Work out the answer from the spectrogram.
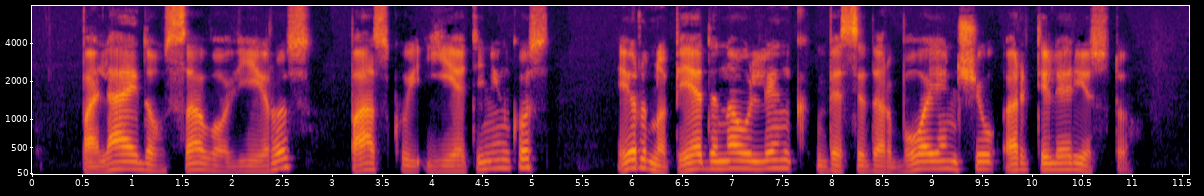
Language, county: Lithuanian, Alytus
